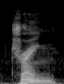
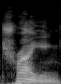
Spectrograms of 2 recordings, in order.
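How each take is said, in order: First: The word is squeezed into one syllable. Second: The word is said with two syllables. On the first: "it's a one-syllable word" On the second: "instead of a two-syllable word"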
